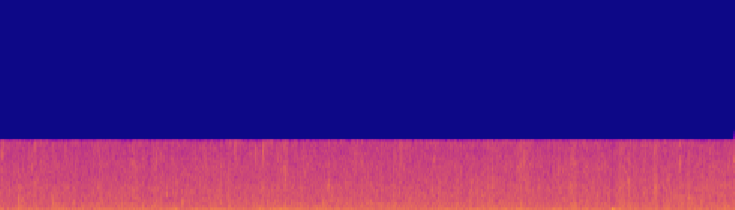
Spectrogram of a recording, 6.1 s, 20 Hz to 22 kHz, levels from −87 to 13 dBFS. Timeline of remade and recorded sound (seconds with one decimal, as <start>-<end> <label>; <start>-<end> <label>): 0.0-3.7 recorded; 3.7-6.1 remade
